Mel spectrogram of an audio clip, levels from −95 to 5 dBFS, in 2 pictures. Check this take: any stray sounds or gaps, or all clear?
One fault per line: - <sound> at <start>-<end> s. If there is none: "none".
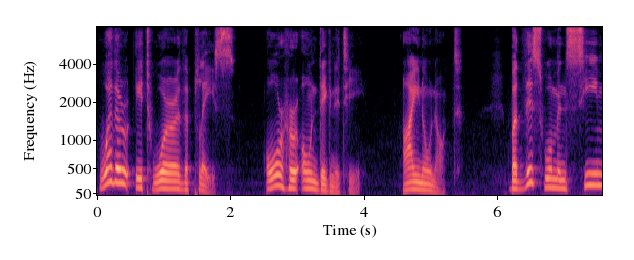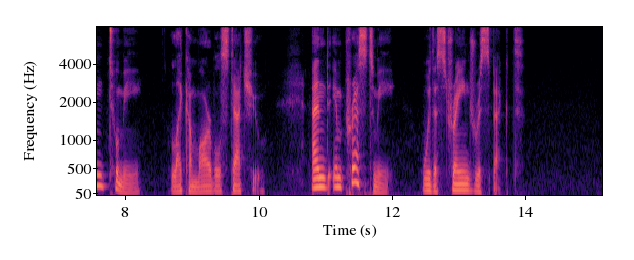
none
